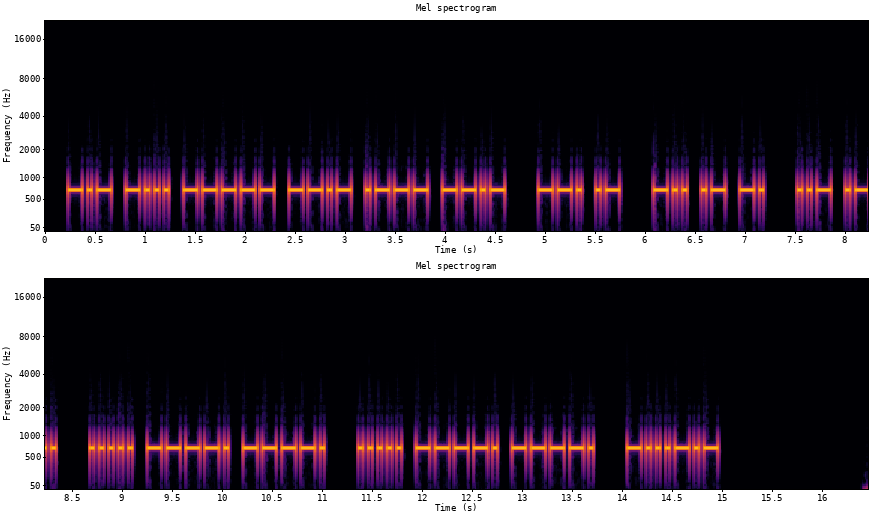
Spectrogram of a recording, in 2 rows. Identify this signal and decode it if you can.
Morse code, heard as a keyed tone, about 25 wpm, 700 Hz. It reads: KB0QJQ GA DAN UR 599 599 <BK>
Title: SOTA QSO Practice 25wpm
